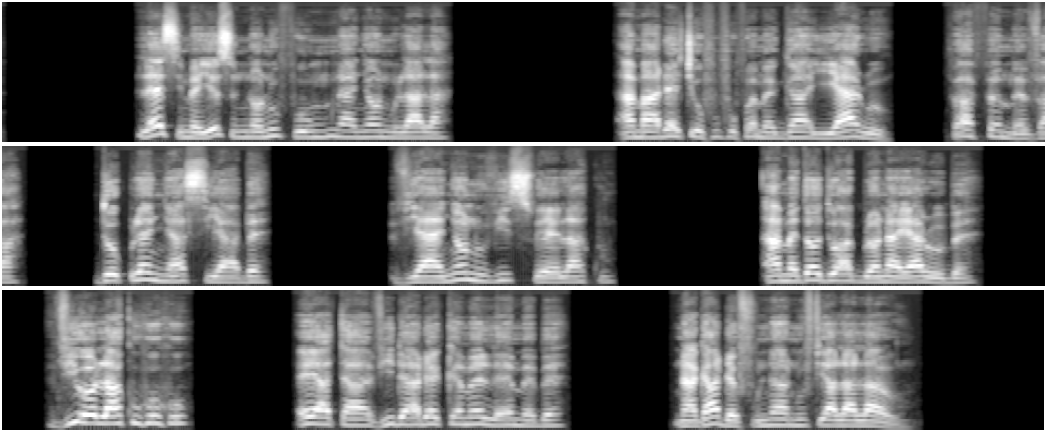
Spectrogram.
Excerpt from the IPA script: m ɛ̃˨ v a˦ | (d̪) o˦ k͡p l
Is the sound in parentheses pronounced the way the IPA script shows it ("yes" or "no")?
yes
